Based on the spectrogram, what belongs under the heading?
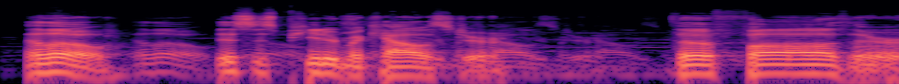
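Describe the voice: Faint music plays behind a man doing a sinister put-on character voice, very deep and low in pitch, at a fairly slow pace.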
